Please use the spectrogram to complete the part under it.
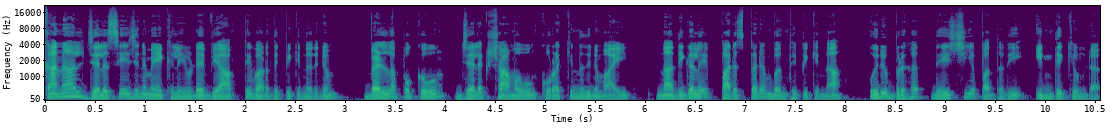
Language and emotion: Malayalam, neutral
